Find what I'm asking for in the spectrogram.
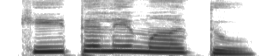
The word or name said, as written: ಕೀಟಲೆಮಾತು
